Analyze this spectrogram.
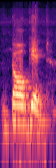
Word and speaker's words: dogged: Though it is spelled ed in the end, it's pronounced id, crooked. Here also, dogged.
